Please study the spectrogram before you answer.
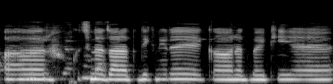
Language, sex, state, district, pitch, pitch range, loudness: Hindi, female, Chhattisgarh, Balrampur, 225 Hz, 220-235 Hz, -15 LUFS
